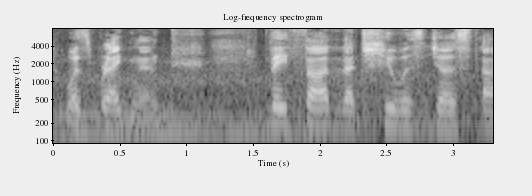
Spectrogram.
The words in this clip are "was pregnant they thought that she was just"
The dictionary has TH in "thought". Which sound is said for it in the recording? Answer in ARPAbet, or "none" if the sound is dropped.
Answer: TH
